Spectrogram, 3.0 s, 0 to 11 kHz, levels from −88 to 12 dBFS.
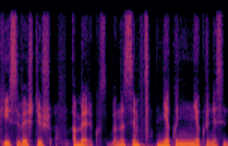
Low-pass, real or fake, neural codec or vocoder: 9.9 kHz; fake; codec, 24 kHz, 0.9 kbps, DualCodec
